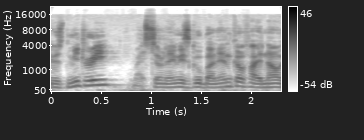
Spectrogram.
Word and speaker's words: Gubanenkov: yeah my name is Dmitry my surname is GU benign cough I know it's hard to pronounce so I've been in gaming industry for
